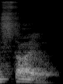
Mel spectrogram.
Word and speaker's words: style: Ele fala styl, não style. Ah, de novo, verbo terminado em e. O E não é pronunciado, então a pronúncia termina no L.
